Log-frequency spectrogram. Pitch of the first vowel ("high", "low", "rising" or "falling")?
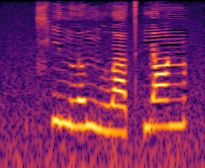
falling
